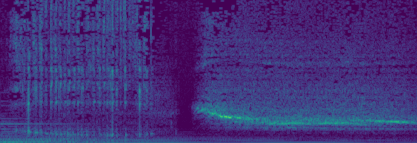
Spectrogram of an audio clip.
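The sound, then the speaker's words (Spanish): A voice imitates snoring as part of a sing-along action song: a rough, rumbling snore on the in-breath, then a long whistling exhale that slowly falls in pitch, heard clearly over a steady low hum. “Ahora vamos a roncar.”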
